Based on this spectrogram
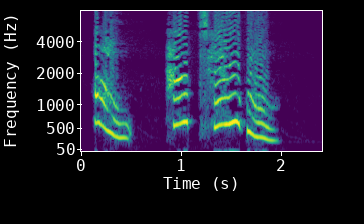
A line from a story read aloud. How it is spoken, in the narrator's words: cried Charlotte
